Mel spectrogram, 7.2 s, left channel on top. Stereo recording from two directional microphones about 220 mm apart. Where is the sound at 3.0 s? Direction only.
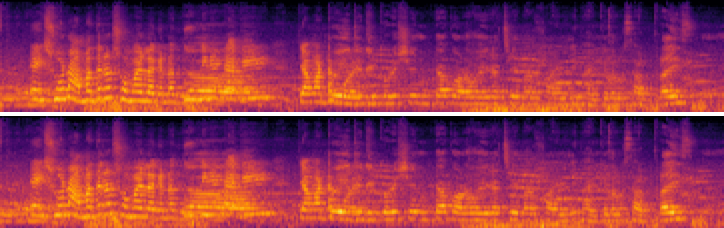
45° left (ahead or behind).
